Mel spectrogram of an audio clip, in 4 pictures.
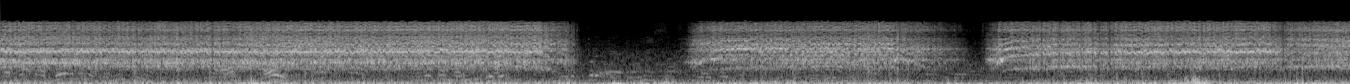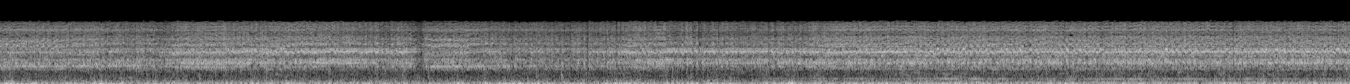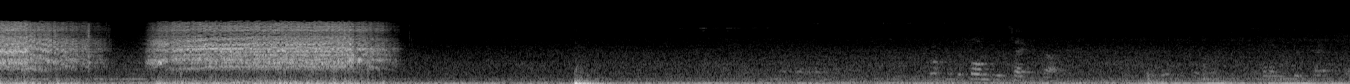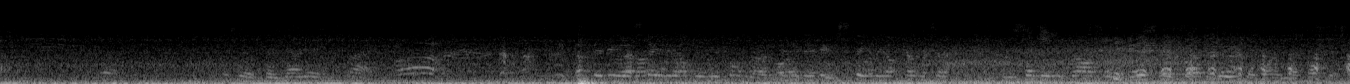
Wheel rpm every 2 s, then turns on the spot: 230, 220, 170, 80, 130, 190, 220, 220, 220, 230, 230, 210, 210, 170, 110, 80, 0, 0, 0, 0, 0, 0, 0, 0, 0, 0, 0.
30-32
